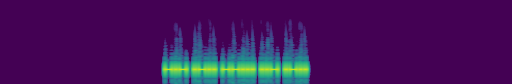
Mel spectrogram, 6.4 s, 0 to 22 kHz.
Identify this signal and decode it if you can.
Morse code, heard as a keyed tone, about 40 wpm, 700 Hz. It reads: KL7UL
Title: USA Call Signs - 5 Characters - Repeated 3x - 40wpm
